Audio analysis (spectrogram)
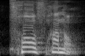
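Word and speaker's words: Fanon: ফরাসি আলজেরিয়ান চিন্তাবিদ ফানো নাম আসল উচ্চারণটা, উনি বলছিলেন, পরাধীন জাতিগোষ্ঠী লড়াইয়ের ভিতর দিয়ে নিজেকে চিনতে শেখে।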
